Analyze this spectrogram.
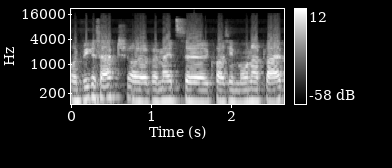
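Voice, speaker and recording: A man's somewhat breathy voice at medium pitch, moving at a moderate pace. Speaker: traveller. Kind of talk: interview.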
